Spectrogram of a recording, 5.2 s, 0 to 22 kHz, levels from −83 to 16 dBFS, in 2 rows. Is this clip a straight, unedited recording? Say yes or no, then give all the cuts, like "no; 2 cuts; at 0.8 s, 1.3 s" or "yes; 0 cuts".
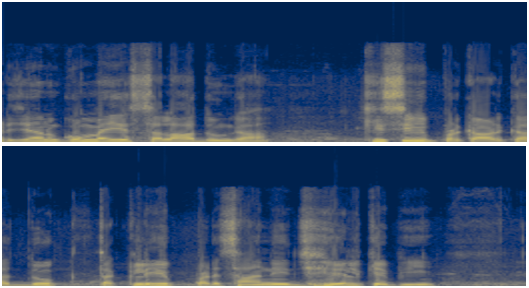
yes; 0 cuts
